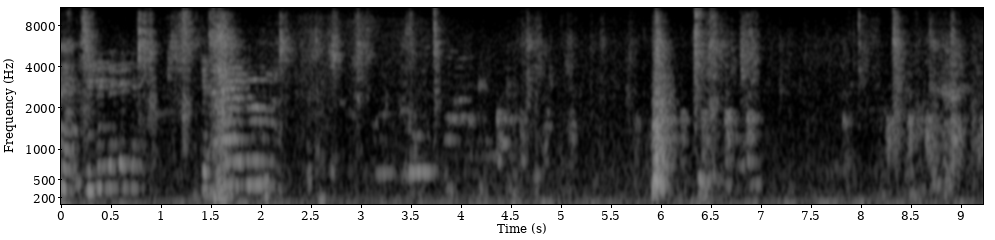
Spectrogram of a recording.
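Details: On a farm keeping advanced-breed goats, a goat gives a brief quavering bleat early on while human speech runs through most of the recording, with a few clicks and knocks.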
